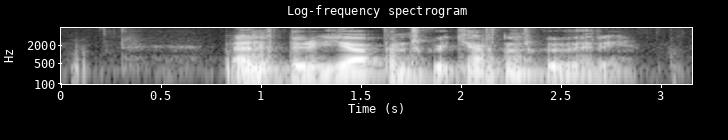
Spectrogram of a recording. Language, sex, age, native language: Icelandic, male, 18-19, Icelandic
